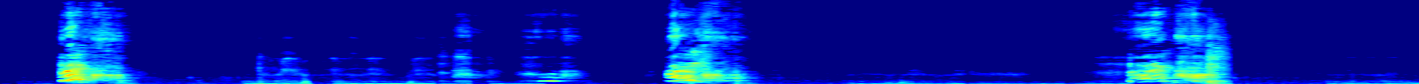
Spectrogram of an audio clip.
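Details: Three loud, explosive sneezes a few seconds apart with quiet breathing between, part of a sneezing fit lasting over two minutes on camera; sneezing.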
